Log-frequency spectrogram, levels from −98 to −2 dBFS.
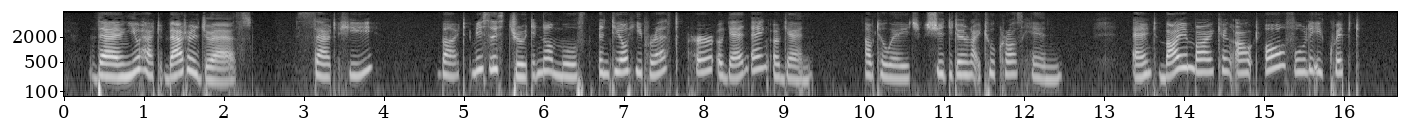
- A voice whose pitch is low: No, very high, 260 Hz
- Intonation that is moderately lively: Yes, average, 4.5 semitones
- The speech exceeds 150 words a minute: No, slow, 135 wpm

